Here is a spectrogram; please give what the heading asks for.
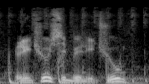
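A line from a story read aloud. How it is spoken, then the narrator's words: Amused smirk. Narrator (Russian): Скиф усмехнулся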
